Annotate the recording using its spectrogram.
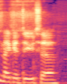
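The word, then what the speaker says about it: Meghaduta: It is Megaduta. You pronounce it as Doot.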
